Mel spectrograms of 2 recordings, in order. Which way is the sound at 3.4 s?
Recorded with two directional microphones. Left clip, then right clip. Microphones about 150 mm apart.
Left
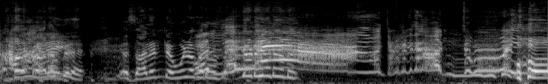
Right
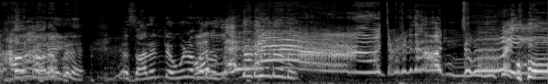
85° right.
